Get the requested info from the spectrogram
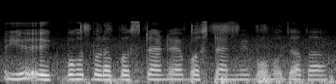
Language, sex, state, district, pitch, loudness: Hindi, female, Punjab, Pathankot, 220 Hz, -15 LUFS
